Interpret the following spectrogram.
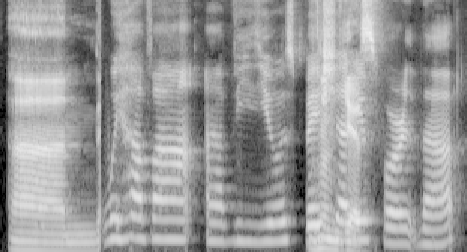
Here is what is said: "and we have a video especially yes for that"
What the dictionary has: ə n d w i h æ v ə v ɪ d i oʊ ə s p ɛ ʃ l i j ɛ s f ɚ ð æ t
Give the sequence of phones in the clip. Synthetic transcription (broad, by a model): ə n w i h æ v ə v ɪ d i oʊ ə s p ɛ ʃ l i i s f ɚ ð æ t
